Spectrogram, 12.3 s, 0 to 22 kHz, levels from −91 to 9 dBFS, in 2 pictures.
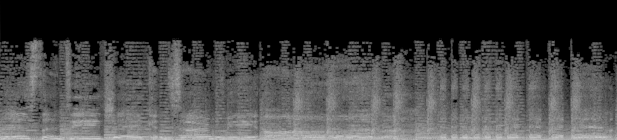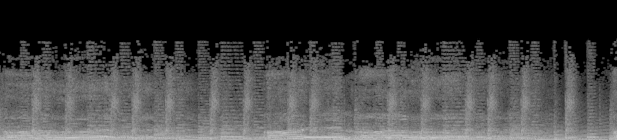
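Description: At 11.71 to 11.74 s the sound jumps abruptly with a brief blip, likely a stream segment skipped; the waveform and spectrogram show a sharp discontinuity there.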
